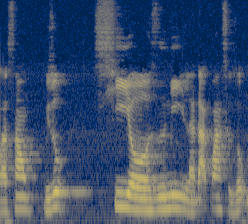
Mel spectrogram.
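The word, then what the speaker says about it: 済み: Ghép vào thì đọc là zumi chứ không phải là sumi.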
